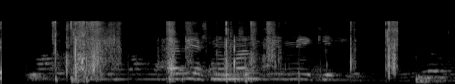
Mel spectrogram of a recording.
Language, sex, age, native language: Icelandic, male, 9, Icelandic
